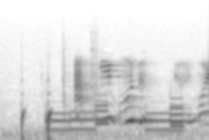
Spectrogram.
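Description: A short pop effect, then a bright electronic children's melody of simple stepped notes with a cheerful voice over it.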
